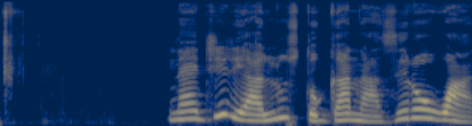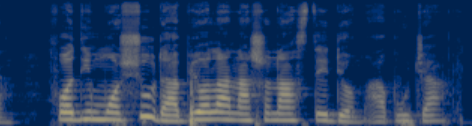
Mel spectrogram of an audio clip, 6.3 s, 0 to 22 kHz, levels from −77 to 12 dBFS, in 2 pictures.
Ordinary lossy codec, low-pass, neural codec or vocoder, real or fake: none; none; none; real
